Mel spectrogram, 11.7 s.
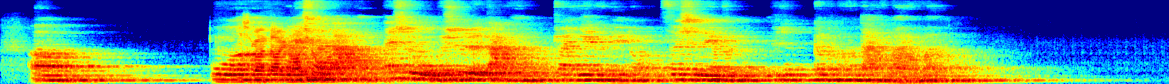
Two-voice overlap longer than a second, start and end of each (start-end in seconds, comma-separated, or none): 2.1-3.4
